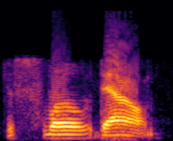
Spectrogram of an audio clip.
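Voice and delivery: drawn out very slowly; slowing down. Shown as a demonstration. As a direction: stretch each word out, slow. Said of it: "as Chris Rock says".

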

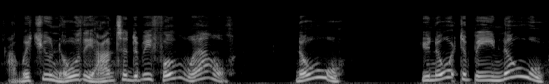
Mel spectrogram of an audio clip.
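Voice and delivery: laboured, roundabout earnestness; earnest rustic Joe. A narrator's reading. Joe's dialogue in narration.

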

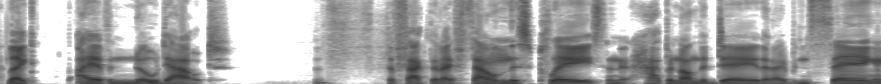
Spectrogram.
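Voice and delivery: usual speaking voice

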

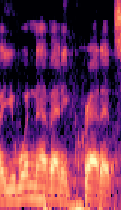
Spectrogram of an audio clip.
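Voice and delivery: ordinary talk, nothing marked

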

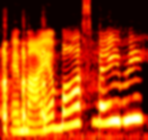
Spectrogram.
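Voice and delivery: high, loud squeaky question; squealed joke. Pretend. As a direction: squeak it out playfully.

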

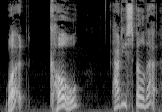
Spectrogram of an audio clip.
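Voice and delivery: high-pitched, baffled questioning; exaggerated puzzlement over a name; mock bafflement. Mimics students baffled by the name.

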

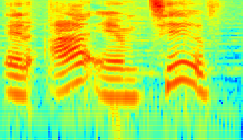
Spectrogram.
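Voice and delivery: ordinary talk, nothing marked

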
